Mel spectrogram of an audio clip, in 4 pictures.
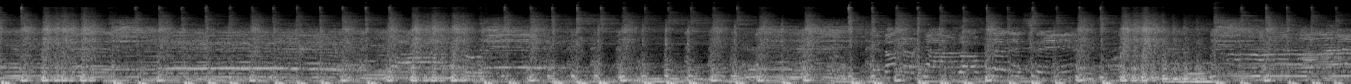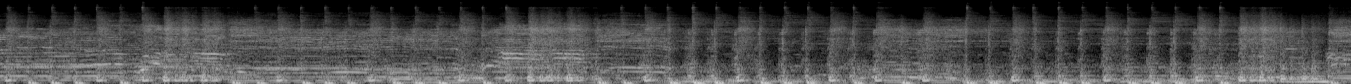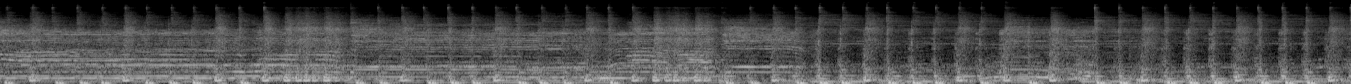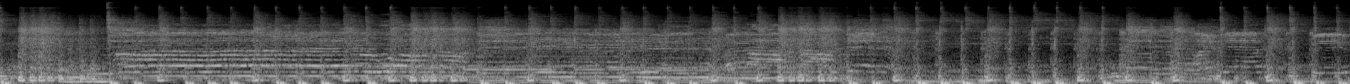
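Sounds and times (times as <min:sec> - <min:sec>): person singing: 0:00.0 - 0:05.8, 0:08.6 - 0:20.7, 0:26.0 - 0:35.5, 0:40.0 - 0:49.9, 0:51.6 - 0:54.0
drum kit fast beat: 0:00.0 - 0:54.0
electric guitar: 0:00.0 - 0:54.0.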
